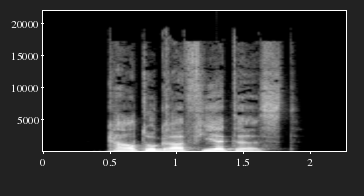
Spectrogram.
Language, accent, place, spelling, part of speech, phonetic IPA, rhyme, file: German, Germany, Berlin, kartographiertest, verb, [kaʁtoɡʁaˈfiːɐ̯təst], -iːɐ̯təst, De-kartographiertest.ogg
- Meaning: inflection of kartographieren: 1. second-person singular preterite 2. second-person singular subjunctive II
